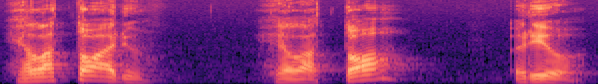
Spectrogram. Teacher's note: A penúltima sílaba era a sílaba mais forte e a última, de fato, perdia a força. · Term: paroxítona terminada em ditongo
